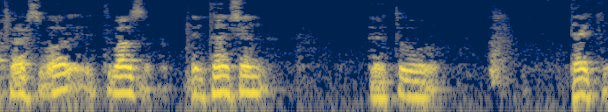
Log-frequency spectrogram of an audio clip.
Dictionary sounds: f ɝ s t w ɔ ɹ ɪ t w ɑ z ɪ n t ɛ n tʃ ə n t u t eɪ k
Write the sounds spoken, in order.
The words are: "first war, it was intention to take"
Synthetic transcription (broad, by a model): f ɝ s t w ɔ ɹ ɪ t w ɑ z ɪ n t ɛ n ʃ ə n t u t eɪ k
